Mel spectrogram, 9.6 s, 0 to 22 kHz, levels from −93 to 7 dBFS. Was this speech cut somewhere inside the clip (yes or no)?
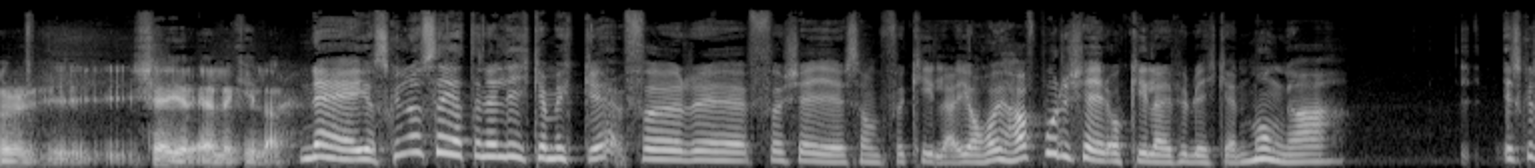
no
